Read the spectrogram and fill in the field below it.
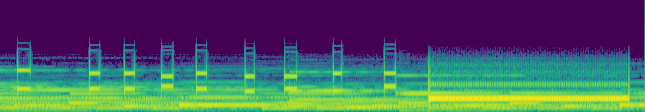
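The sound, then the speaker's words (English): A quick series of about nine beeping touch-tone dialing presses, then a steady, louder telephone dial tone holds for a couple of seconds, all over a soft musical background with no talking. “He had a phone conversation with his mom, who said that her son was brimming with happiness.”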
